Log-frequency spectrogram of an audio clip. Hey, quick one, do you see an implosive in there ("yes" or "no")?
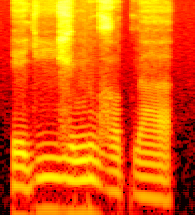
no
